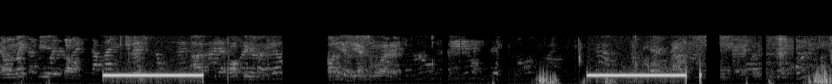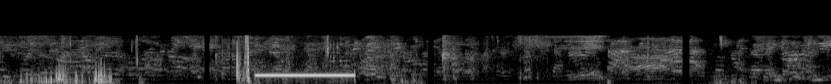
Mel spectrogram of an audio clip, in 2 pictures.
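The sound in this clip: A telephone line sounds after a dropped call at a busy call line. Three steady, mid-pitched beeps, each about a second long, come several seconds apart, with talk and line noise in between.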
